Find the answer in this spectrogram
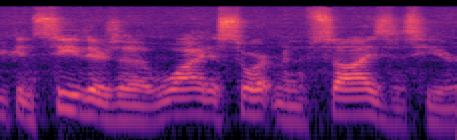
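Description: A man speaking at a moderate pace. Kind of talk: tutorial. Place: workshop. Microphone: camera far.

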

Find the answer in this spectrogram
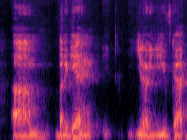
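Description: In a quiet background, a man speaks. His pitch swings very widely. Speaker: podcast co-host. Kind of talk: podcast conversation. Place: office. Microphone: lapel.

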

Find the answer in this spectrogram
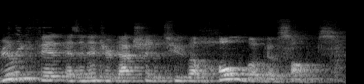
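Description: The man's room echo is audible. He speaks at a moderate pace. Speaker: pastor. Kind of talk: sermon. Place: church.

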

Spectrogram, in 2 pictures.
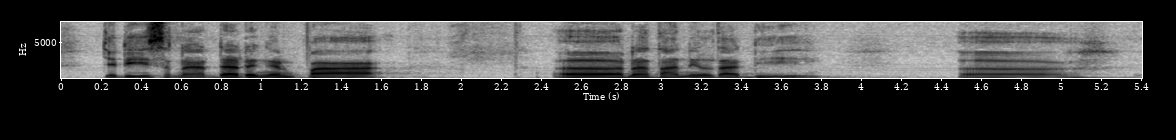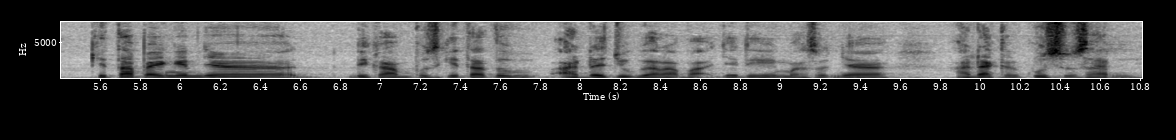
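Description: Fairly slow and with fairly even intonation, a man speaks in a dark, mellow tone. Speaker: panel moderator. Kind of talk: moderated discussion. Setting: stage with audience. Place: hall. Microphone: handheld.

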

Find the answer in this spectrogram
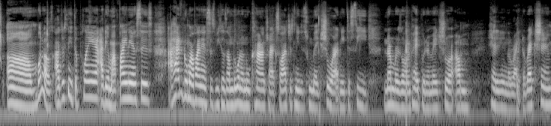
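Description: A woman speaks at a very fast pace with a fairly low pitch and a bright, sharp tone. Light background noise sits under her voice. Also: ordinary pitch variation, big swings in loudness. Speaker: vlogger. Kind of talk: casual vlog chat. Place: home room. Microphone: phone near.

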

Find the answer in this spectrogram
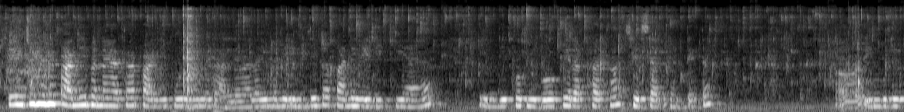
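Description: Over noticeable background noise and audible room echo, a woman with a fairly high pitch speaks at a fairly slow pace in a monotone, flat intonation. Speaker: vlogger. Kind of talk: cooking vlog. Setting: at home. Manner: casual chatty.

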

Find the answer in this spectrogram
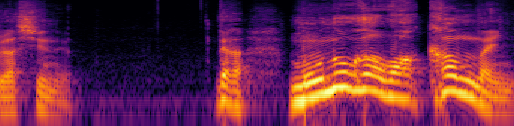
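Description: A man's voice swings very widely in pitch, with vocal fry. The background is quiet. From Japan, Miyazaki; Japan. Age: 50s. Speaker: radio host. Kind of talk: casual radio talk. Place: studio.

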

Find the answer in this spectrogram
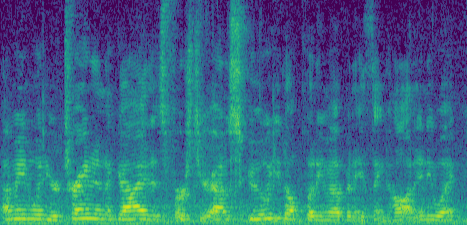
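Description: A man talks at a fairly quick pace with a fairly high pitch. The recording has audible room echo and noticeable background noise. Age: 60s. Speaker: city utility line crew supervisor. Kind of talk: council meeting discussion. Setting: city council meeting.

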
